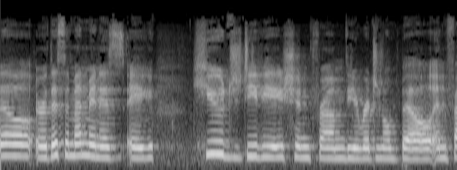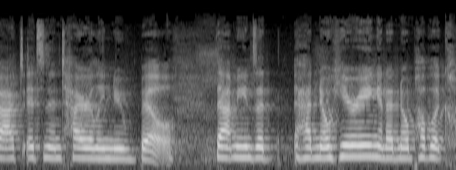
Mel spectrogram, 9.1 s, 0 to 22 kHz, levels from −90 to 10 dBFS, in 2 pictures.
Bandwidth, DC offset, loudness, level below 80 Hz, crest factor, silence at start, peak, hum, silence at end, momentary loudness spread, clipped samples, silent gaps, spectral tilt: 15 kHz; under 0.1%; -17 LUFS; -60 dBFS; 16 dB; 0 s; -2 dBFS; none; 0 s; 7 LU; under 0.1%; none; -3.5 dB/octave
